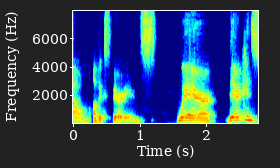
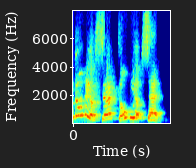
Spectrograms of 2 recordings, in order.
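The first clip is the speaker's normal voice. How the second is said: much higher, cutesy pet voice; voicing the dog; 10 semitones higher than usual. Voicing her dog comforting her, high and cute. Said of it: "She's like".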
